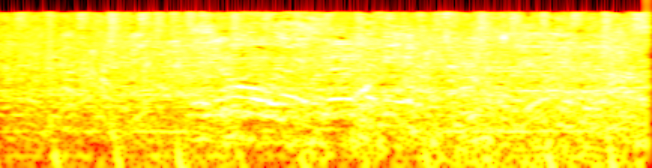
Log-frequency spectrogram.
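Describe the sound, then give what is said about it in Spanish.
Steady outdoor crowd murmur from the public on an esplanade, as President Juan Manuel Santos prepares to speak, many voices blending into a dense babble with no single speaker standing out, continuous and moderately loud throughout. “voy a ver si tengo sonido a esta hora desde la explanada.”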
